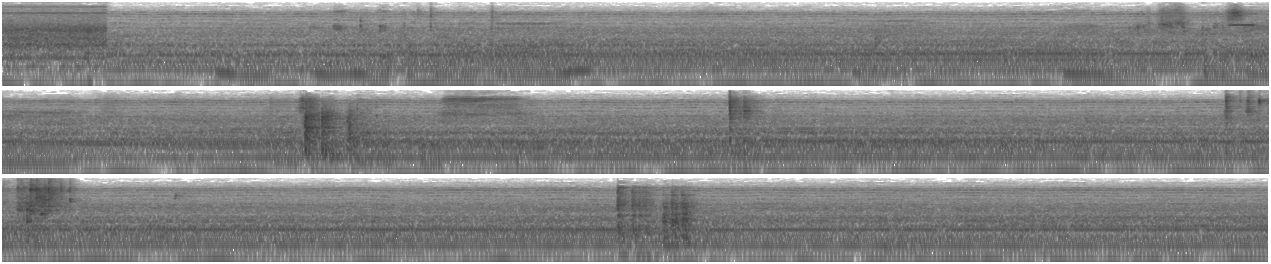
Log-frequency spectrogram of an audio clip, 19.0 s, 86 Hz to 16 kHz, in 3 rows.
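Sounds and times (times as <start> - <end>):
washing machine humming: 0.0 - 19.0
water sloshing: 12.4 - 13.1.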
